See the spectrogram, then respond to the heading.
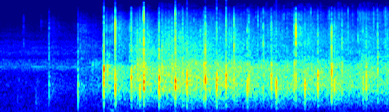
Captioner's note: applause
